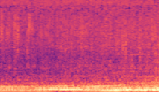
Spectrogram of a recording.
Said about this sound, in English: I'm in a cab on the way to Trans Pride. I was going to get public transport, but the heels are too big. So I'm in a car with my friends.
